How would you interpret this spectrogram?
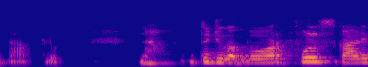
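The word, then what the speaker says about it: Tableau: boleh lihat di Youtube tulisannya cuman bacanya tabluk Nah itu juga powerfull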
